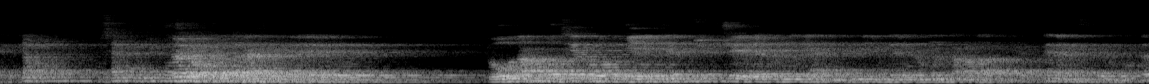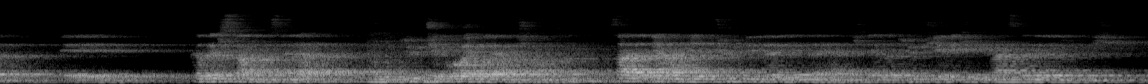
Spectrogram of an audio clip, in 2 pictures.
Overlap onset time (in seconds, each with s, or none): 1.7 s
